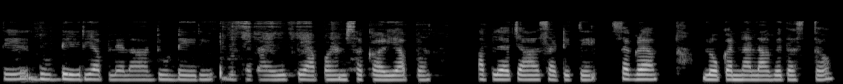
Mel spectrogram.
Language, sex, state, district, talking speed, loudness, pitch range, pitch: Marathi, female, Maharashtra, Pune, 135 wpm, -25 LUFS, 215-230 Hz, 220 Hz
